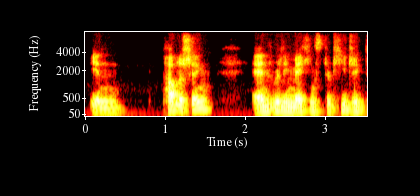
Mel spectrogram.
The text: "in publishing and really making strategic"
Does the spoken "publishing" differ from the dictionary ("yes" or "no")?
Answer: no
